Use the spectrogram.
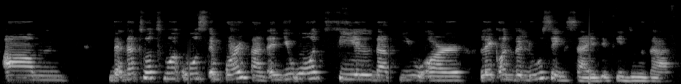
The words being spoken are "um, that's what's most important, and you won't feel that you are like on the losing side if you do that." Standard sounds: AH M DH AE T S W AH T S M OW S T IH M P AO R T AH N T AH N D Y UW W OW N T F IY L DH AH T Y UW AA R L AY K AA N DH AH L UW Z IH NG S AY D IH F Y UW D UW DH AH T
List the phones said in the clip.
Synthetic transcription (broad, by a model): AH M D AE T S W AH T S M OW S T IH M P AO R T AH N T AH N D Y UW W OW N T F IY L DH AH T Y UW AA R L AY K AA N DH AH L UW S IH NG S AY D IH F Y UW D UW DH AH T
